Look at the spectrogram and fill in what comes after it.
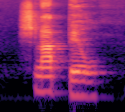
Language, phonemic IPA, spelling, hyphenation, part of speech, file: Dutch, /ˈslaː.pɪl/, slaappil, slaap‧pil, noun, Nl-slaappil.ogg
- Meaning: sleeping pill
